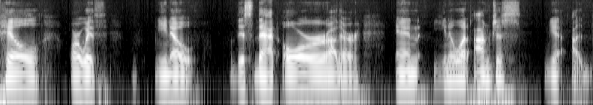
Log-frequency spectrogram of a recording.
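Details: Stuttering in an adult man.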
